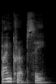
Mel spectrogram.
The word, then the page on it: bankruptcy: British English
